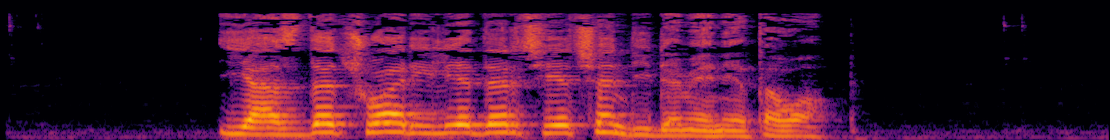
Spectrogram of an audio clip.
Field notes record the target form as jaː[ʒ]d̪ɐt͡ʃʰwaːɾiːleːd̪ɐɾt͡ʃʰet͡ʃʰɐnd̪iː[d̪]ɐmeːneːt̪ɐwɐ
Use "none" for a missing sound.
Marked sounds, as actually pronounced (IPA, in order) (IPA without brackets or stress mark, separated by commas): z, d̪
